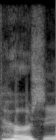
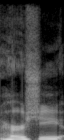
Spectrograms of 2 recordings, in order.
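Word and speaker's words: Hirsi: It's pronounced Hersy, not Hershey.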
